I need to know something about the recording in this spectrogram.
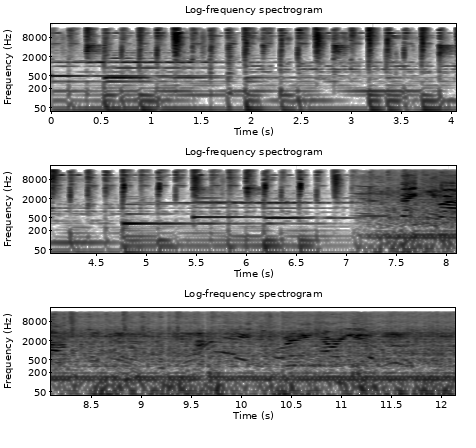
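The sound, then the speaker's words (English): After a brief stretch of music, a mobile market truck's steady engine hum fills the rest, while community members picking up fresh produce and meals chatter and call out over the drone. “The hum of the mobile market truck could not quiet the excitement and gratitude of community members as they picked up fresh produce and meals provided by local restaurants.”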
